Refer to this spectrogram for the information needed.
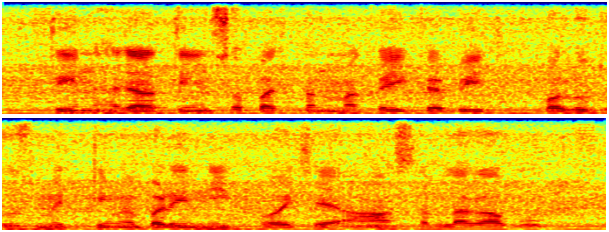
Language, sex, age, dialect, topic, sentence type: Maithili, male, 25-30, Angika, agriculture, question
